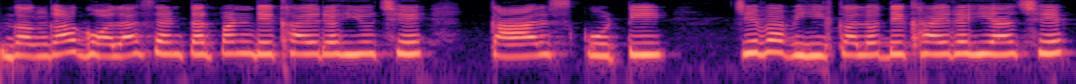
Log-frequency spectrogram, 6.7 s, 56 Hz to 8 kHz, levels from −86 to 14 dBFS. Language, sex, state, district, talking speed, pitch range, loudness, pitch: Gujarati, female, Gujarat, Valsad, 125 wpm, 315-340 Hz, -11 LUFS, 330 Hz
